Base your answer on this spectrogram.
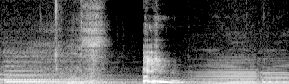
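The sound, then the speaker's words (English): A single sharp cough from someone with a bit of chicken nugget caught in the throat bursts out midway over a steady tonal background, with no talking. “I have like a little bit of McNugget caught in my throat.”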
